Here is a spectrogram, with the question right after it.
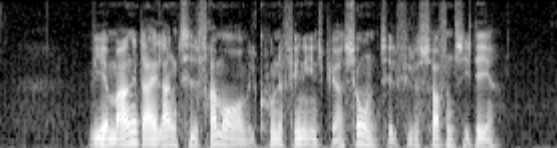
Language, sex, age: Danish, male, 25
